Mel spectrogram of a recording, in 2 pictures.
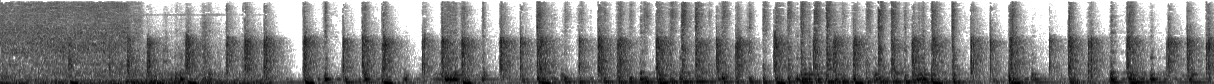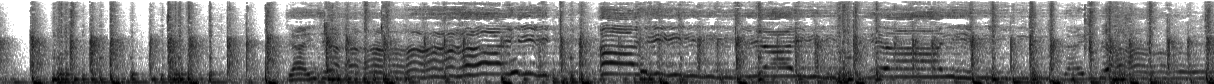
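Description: Flamenco footwork taps rapidly on a tabletop, a dense stream of sharp, loud rhythmic strikes over guitar music, with a singing voice joining in during the second half.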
